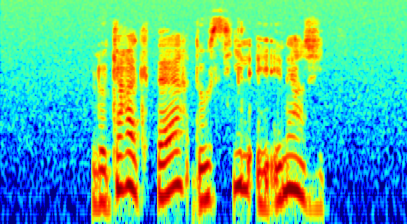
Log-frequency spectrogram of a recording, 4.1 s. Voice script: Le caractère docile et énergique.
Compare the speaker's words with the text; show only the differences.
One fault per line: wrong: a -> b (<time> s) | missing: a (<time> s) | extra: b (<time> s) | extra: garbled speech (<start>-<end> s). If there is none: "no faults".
no faults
